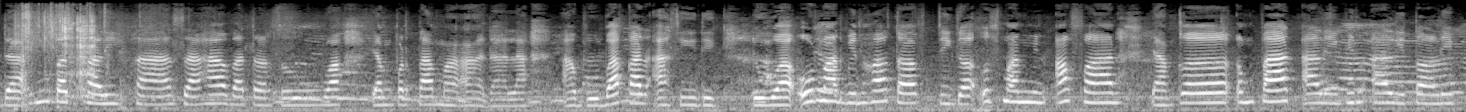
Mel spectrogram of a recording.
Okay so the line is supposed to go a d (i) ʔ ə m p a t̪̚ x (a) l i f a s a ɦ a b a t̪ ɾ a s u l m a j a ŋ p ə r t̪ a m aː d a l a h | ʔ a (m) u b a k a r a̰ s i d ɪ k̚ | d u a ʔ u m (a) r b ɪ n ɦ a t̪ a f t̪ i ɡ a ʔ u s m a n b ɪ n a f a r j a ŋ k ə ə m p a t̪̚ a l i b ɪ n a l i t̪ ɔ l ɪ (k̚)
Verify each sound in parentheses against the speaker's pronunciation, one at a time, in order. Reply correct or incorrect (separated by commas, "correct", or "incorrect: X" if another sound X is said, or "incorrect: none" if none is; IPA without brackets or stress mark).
incorrect: a, correct, incorrect: b, correct, incorrect: p̚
